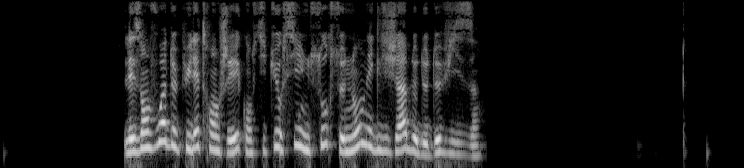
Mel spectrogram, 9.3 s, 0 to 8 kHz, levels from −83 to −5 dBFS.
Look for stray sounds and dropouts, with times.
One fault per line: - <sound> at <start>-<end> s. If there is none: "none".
none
